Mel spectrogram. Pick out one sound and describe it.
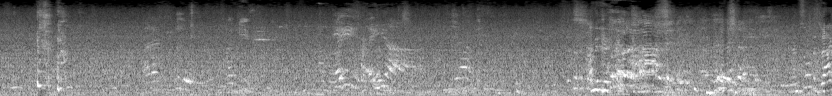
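A woman tells a story with animated, playful voices.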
